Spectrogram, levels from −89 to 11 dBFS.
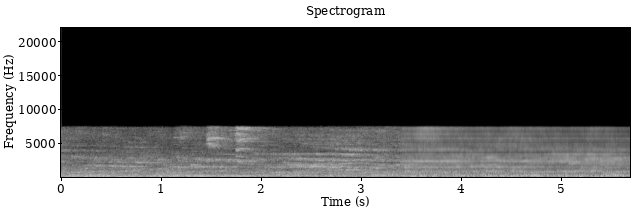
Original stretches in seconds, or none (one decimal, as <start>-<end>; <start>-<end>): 0.0-3.4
